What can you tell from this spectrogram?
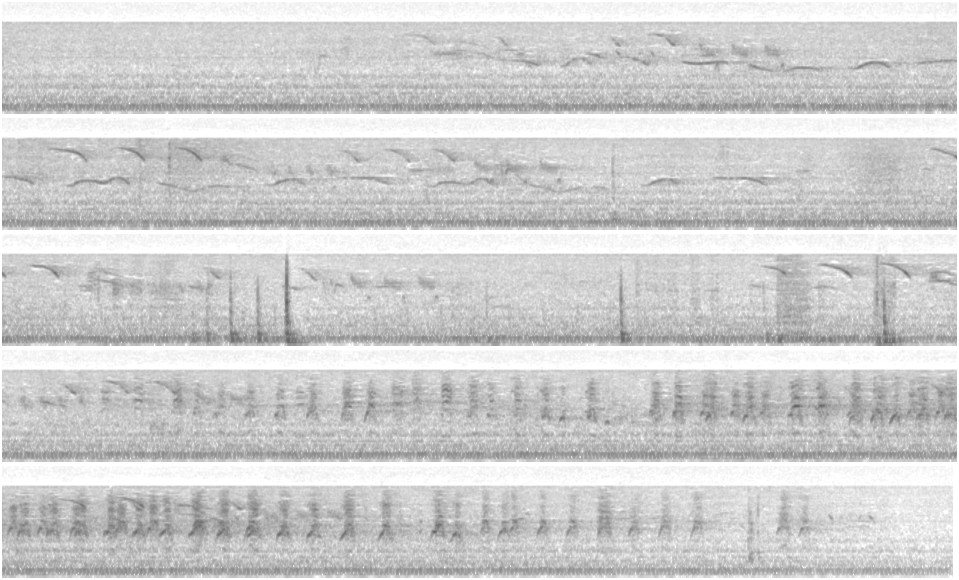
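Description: Wild birds chirping and calling over a steady low hum, with a brief cluster of sharp cracks and knocks about halfway through and a dense, rapid trilling chorus later on.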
